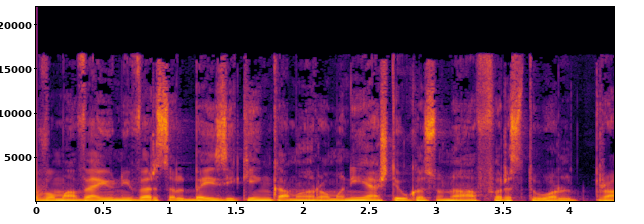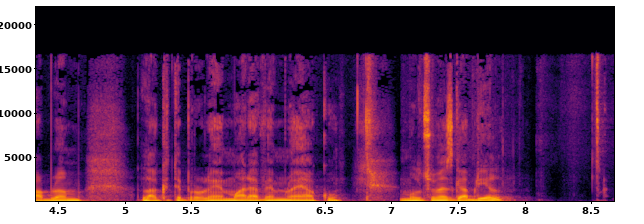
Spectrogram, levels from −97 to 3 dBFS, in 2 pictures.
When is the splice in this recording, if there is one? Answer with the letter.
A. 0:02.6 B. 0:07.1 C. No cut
B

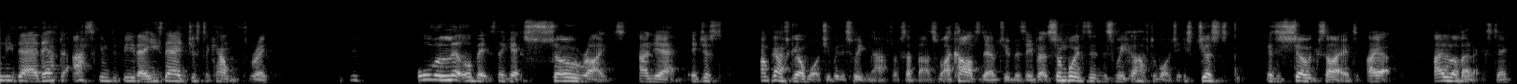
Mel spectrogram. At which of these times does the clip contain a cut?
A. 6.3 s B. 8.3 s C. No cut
B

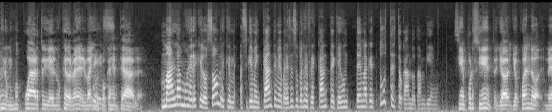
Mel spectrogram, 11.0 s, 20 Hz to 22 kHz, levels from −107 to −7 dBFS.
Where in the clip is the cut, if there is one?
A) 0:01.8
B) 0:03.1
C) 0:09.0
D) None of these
A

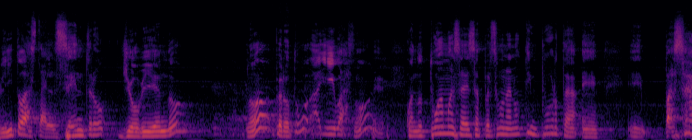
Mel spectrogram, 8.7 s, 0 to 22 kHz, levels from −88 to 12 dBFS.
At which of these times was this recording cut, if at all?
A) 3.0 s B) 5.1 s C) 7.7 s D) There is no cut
B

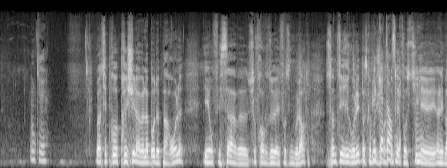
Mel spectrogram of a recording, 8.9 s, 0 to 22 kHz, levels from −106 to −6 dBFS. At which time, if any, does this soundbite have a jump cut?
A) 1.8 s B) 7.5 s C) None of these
A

